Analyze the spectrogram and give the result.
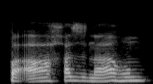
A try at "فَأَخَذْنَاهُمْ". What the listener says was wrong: چھوٹا کر رکھے فَأَخَذْنَاهُمْ،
